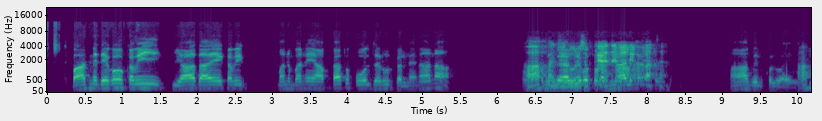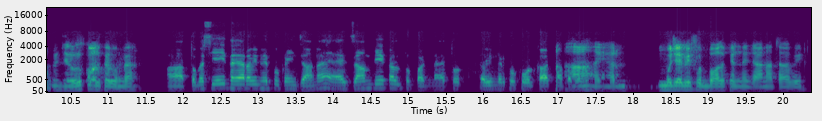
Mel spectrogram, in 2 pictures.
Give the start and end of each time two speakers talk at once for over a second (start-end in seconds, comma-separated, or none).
6.4-8.2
